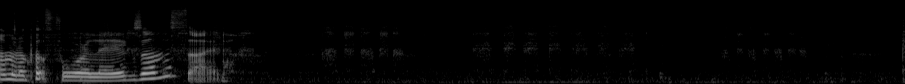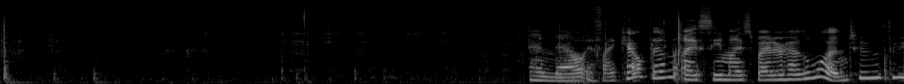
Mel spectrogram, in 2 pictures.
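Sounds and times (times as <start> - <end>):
marker scratching on paper: 0.8 - 8.4, 9.0 - 14.4.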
